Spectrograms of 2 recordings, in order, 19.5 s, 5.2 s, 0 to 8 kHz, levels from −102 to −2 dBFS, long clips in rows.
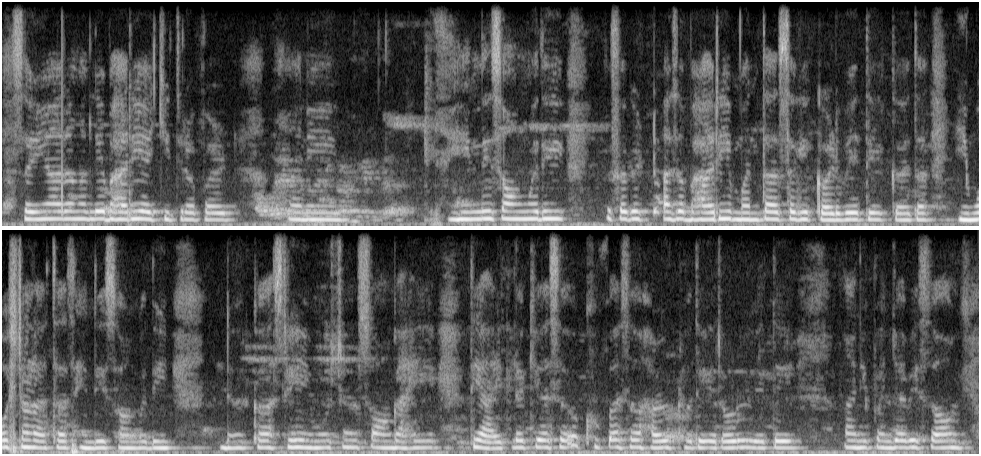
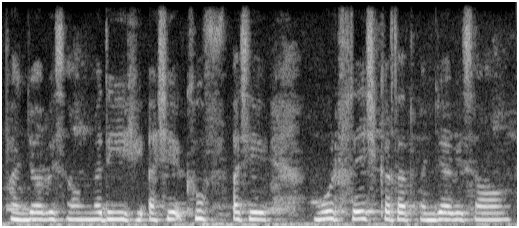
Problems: constant background noise, continuous background conversations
